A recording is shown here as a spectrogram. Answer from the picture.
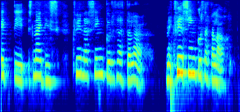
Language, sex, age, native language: Icelandic, male, 11, Icelandic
